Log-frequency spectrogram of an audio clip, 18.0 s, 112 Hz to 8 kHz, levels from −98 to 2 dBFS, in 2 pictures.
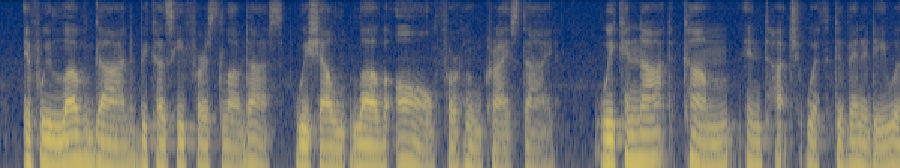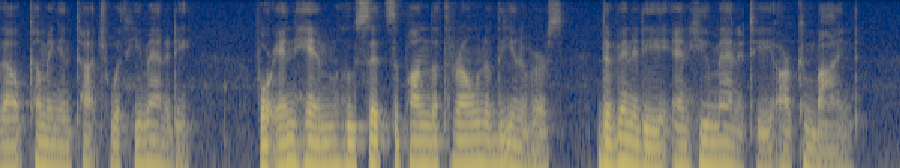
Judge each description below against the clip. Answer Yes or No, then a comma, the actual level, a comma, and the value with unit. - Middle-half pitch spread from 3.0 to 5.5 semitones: No, narrow, 2.5 semitones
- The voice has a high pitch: No, low, 105 Hz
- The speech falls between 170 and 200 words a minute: No, average, 155 wpm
